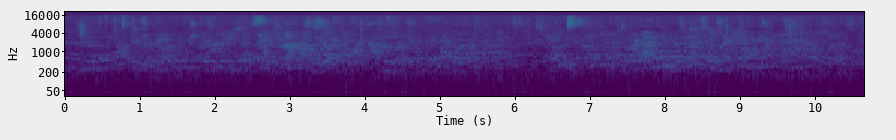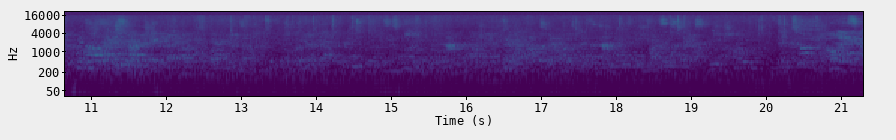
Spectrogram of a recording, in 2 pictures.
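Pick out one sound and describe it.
Men and women chatter quietly in an echoing room.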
